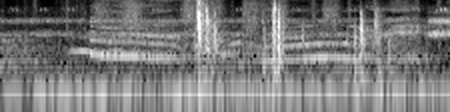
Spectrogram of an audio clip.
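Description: Faint, thin cries that rise and fall in pitch, one drawn-out falling cry and a shorter arching one, with a few light clicks.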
